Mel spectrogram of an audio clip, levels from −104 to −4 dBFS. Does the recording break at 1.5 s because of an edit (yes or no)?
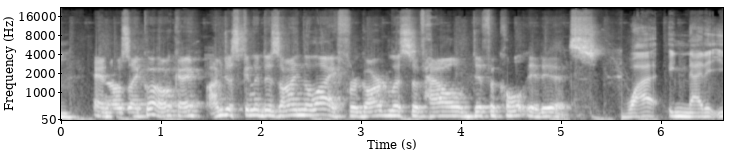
no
